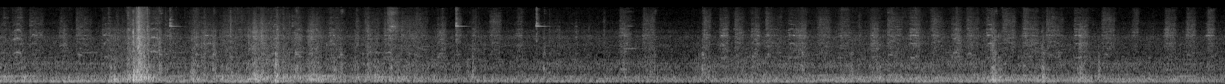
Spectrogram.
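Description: Isuzu NPR 350 4WD truck's diesel engine running steadily under way, with the cab and body rattling, knocking and squeaking over uneven track. The loudest knock comes about a second and a half in, with smaller ones later.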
